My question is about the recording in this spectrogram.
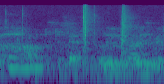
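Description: Two sharp snaps about half a second apart from duct tape being worked by hand, over television dialogue in the background.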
